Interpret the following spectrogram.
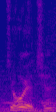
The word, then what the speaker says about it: Jehoiachin: And I'll let you pronounce them for me. Jehoiachin, is that correct? Jehoiachin, yeah.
